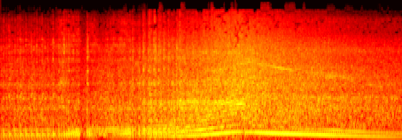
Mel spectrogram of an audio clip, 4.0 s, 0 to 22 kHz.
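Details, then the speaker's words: Carbureted flat-four in a 1956 VW Beetle, open pipe, after rewiring fire-damaged wires and timing the distributor: throaty idle stumbles, then revs slowly to a modest level and drops back; revs fine only when choked, so still running too lean. "Alright, that's the answer. It revs up fine when I choke it. That means it's still running too lean."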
